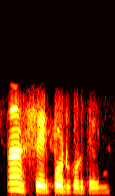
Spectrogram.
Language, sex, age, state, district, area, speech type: Tamil, female, 18-30, Tamil Nadu, Coimbatore, rural, conversation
